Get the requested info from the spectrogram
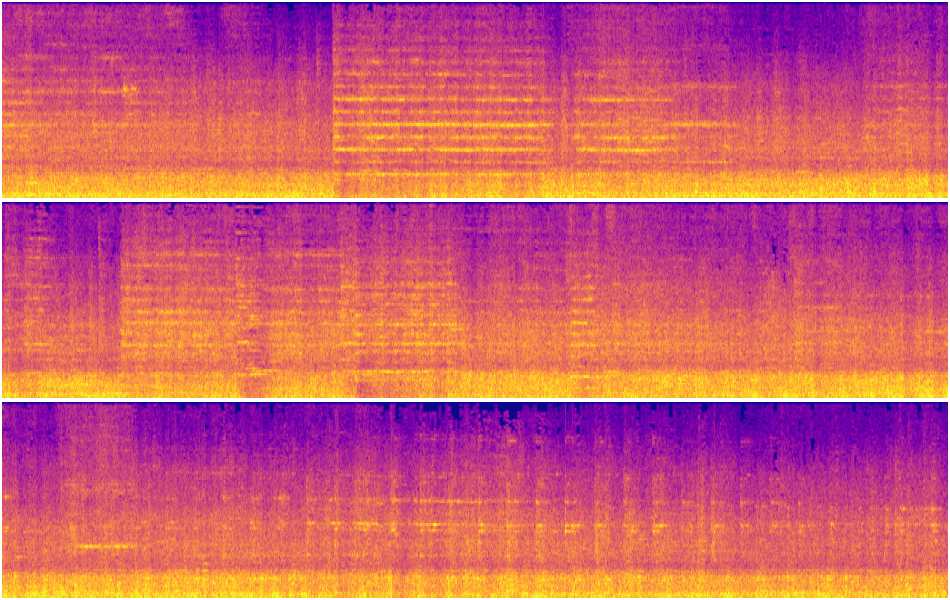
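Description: Freight cars of a passing manifest train rolling by close at speed, a loud steady noise of steel wheels on rail. High-pitched wheel squeal rings out a few seconds in and again about ten seconds in.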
